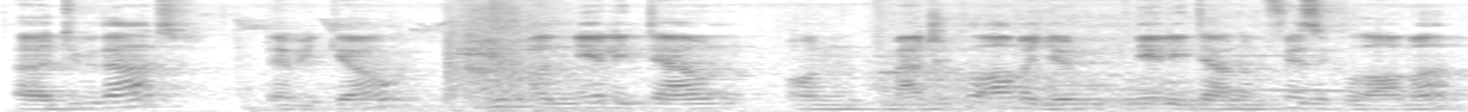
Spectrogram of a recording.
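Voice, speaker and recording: A man's voice: medium pitch, a little fast, very noisy. A man hosting a let's play with casual commentary, thinking aloud and talking to the game's characters. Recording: roomy distant voice under loud game music.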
